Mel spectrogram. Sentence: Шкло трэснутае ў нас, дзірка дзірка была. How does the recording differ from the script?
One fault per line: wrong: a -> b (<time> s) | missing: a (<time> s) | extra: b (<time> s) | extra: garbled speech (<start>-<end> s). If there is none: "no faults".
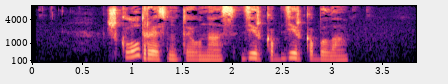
no faults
